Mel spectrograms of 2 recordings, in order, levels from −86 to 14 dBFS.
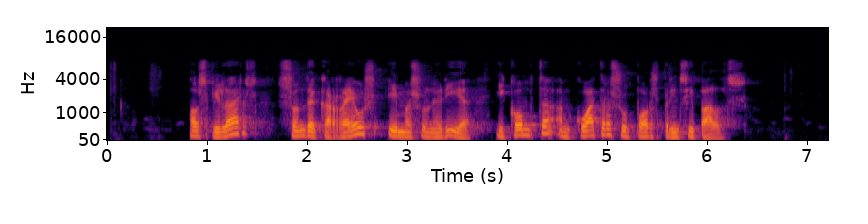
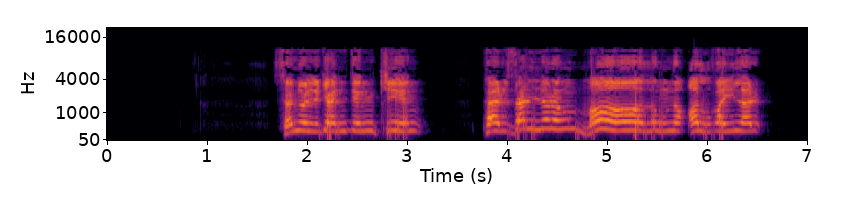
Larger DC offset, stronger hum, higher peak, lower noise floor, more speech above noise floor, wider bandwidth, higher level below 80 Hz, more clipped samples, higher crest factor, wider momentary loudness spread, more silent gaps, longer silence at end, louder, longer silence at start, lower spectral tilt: neither; neither; about the same, -2 dBFS vs 0 dBFS; second, -68 dBFS vs -74 dBFS; second, 48 dB vs 58 dB; second, 7.8 kHz vs 11.5 kHz; about the same, -54 dBFS vs -56 dBFS; neither; about the same, 18 dB vs 18 dB; about the same, 9 LU vs 9 LU; neither; first, 0.85 s vs 0.5 s; second, -20 LUFS vs -16 LUFS; second, 0.85 s vs 1.7 s; first, -7 dB/octave vs -0.5 dB/octave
